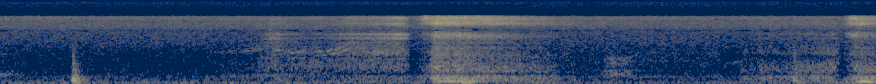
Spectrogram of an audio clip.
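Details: Dachshund snoring: a short sharp snort, then a gravelly, rattling snore around the middle, with softer breaths and a final snort at the end, all against a quiet background.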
